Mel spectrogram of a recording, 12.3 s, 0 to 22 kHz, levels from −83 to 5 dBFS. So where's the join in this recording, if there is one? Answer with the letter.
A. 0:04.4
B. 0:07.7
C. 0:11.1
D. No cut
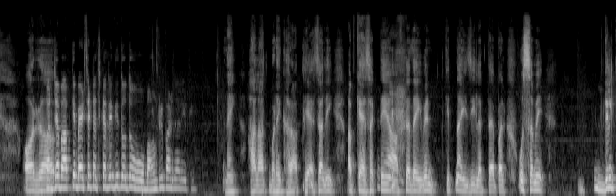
D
